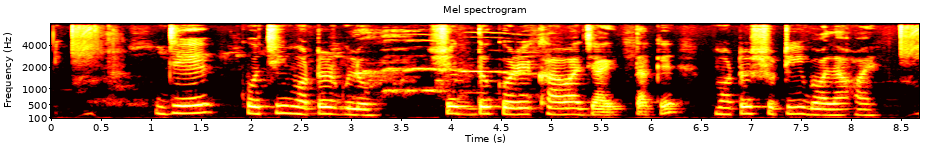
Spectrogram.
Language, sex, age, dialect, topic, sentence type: Bengali, female, <18, Standard Colloquial, agriculture, statement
